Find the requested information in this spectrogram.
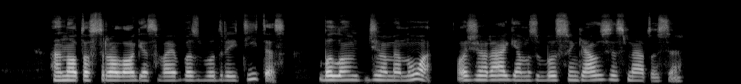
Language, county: Lithuanian, Kaunas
